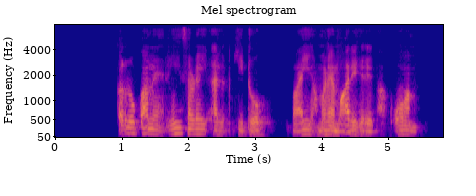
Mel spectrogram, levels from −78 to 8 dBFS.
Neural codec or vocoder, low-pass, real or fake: codec, 16 kHz in and 24 kHz out, 0.6 kbps, FireRedTTS-2 codec; 7.2 kHz; fake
